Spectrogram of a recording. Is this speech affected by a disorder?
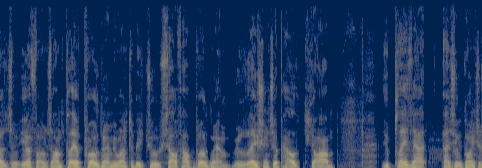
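Yes: tongue cancer; recovering, tongue exercises.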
